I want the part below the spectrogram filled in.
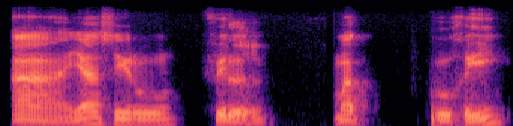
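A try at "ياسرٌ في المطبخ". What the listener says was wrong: Matbakhi. Yasirun. Yasirun. Ya, nama Yasir pakai tanwin belakangnya ya. Yasirun fil matbakhi.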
